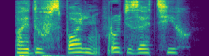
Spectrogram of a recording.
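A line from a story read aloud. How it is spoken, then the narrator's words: Whisper. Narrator (Russian): прошептала я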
